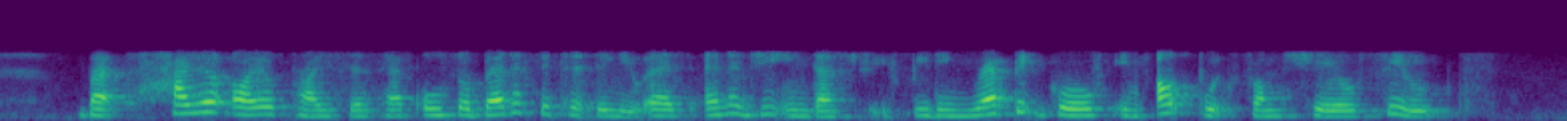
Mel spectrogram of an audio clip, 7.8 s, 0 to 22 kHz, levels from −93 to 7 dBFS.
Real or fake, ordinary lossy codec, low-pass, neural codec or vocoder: fake; Opus, 16 kbps; 3.6 kHz; codec, 16 kHz, 2 kbps, X-Codec, WavLM features, trained on Multilingual LibriSpeech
